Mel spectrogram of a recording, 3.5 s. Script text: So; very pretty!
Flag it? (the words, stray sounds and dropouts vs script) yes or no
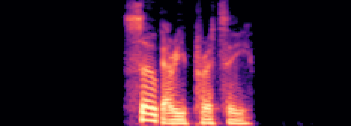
no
